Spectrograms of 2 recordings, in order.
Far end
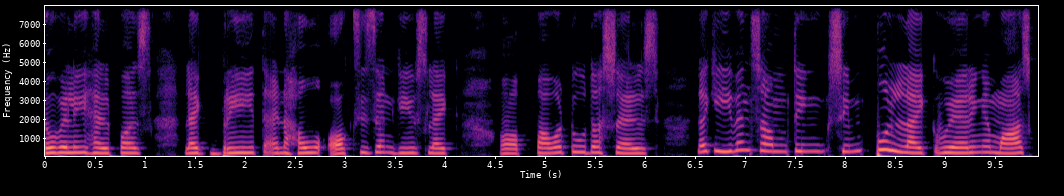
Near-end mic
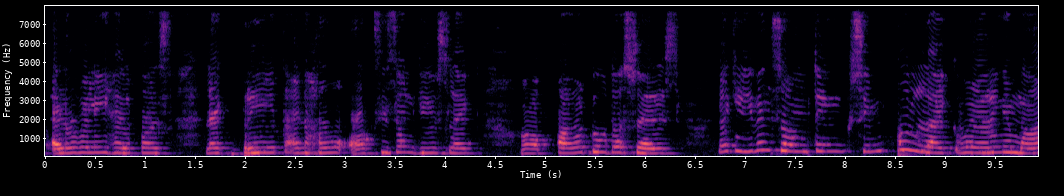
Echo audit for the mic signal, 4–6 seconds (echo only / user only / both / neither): echo only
